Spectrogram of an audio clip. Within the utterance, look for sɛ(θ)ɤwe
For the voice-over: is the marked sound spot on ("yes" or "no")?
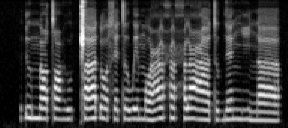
no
